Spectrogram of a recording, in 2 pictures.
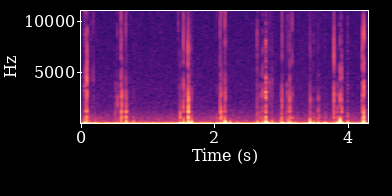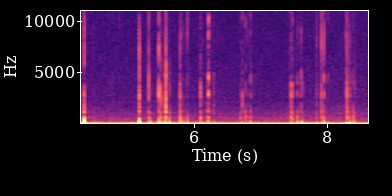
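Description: Fingernails scratch and tap the rough, glitter-coated surface of a flat, hand-sized gold plastic star ornament with a bow on top. Quick, dry clicks and scrapes repeat over a steady low hum, each one sharp and short with a bright edge.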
